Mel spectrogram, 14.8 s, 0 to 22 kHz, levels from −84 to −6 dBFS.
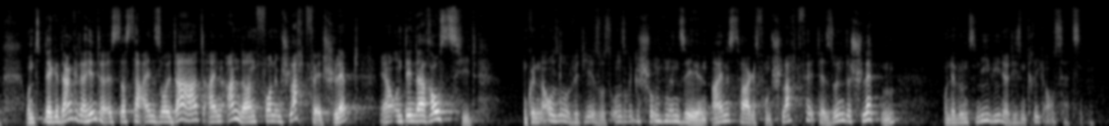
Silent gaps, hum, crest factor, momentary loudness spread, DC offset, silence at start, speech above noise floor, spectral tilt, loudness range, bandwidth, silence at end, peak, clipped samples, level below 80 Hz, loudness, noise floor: none; none; 20 dB; 16 LU; under 0.1%; 0.05 s; 37 dB; -6.5 dB/octave; 8 LU; 17.5 kHz; 0.45 s; -6 dBFS; under 0.1%; -70 dBFS; -26 LUFS; -63 dBFS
